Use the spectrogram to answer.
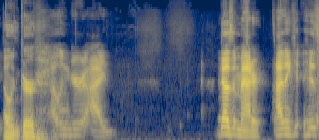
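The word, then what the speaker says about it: Ehlinger: Ellinger. It's a hard G. Ellinger.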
